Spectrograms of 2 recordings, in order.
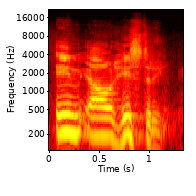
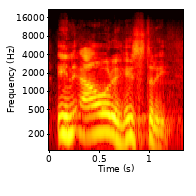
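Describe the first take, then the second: No difference in how they are said.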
